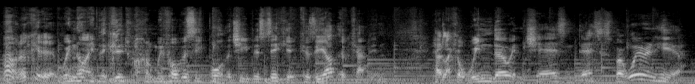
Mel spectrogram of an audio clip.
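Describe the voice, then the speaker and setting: Excitable British man vlogging his travels. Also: medium pitch, quick pace. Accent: British English. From Britain. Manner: excitable, exclamatory, chatty. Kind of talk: casual travel vlog commentary. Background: background music.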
